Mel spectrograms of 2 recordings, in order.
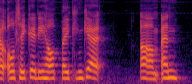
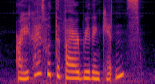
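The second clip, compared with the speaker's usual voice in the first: hushed stage whisper, half-whispering. As the waiter bringing food, he quietly asks the guests; half-whispering. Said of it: "quietly in whisper say".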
